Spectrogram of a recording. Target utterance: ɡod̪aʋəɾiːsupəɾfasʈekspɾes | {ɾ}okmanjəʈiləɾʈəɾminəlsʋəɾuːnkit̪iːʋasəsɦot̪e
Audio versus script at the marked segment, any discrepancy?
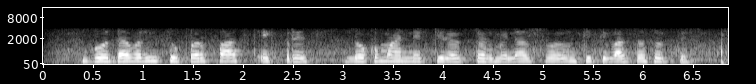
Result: yes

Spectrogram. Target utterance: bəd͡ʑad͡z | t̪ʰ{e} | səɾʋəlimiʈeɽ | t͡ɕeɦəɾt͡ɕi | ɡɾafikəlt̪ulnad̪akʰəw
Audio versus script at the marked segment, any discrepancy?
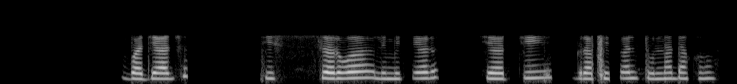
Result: yes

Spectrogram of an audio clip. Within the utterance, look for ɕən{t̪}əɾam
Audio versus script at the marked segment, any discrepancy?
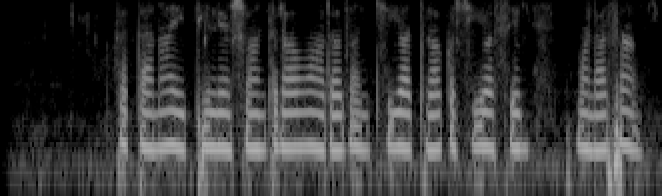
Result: no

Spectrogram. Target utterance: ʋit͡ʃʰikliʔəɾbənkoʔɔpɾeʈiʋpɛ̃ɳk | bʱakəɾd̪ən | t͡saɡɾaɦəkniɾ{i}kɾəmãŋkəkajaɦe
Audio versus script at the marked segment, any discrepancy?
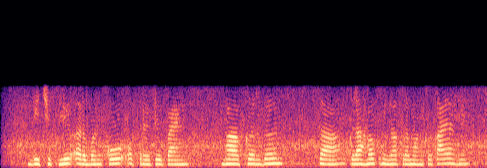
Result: yes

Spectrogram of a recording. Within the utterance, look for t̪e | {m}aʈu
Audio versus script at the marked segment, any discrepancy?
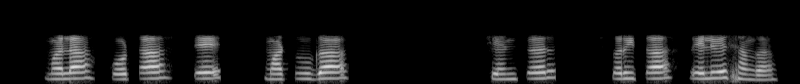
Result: no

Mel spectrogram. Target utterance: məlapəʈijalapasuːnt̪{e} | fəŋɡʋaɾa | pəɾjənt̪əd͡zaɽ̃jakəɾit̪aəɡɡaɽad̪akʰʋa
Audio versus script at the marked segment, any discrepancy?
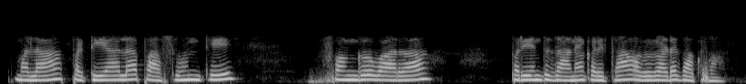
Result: no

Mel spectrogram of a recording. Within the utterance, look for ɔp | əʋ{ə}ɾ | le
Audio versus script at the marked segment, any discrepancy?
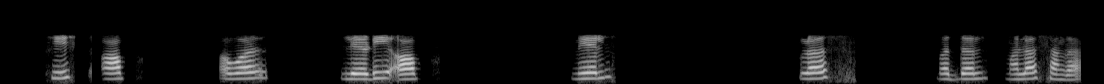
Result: no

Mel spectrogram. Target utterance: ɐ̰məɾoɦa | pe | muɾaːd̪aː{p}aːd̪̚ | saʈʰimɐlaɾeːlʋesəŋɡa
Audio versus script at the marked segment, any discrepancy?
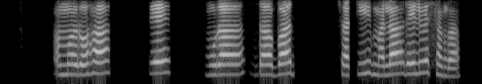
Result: yes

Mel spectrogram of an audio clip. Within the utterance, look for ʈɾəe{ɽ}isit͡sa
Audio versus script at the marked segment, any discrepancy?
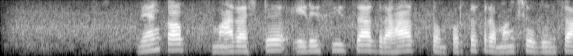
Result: no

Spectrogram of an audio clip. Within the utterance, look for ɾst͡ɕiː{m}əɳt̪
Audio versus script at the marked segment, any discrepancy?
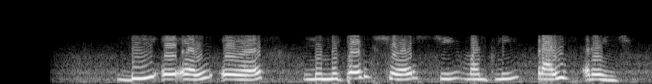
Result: no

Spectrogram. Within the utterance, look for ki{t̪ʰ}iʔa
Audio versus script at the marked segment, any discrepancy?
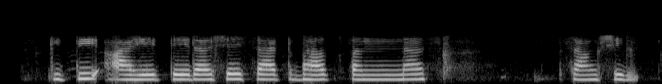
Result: yes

